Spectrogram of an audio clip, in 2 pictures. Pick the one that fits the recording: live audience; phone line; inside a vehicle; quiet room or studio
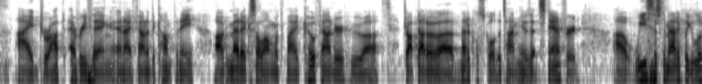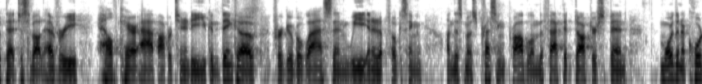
live audience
